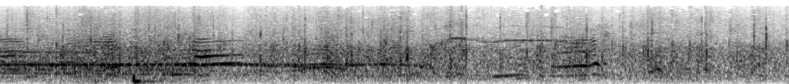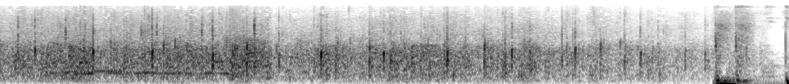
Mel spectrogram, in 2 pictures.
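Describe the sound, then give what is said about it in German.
A crowd claps loudly and steadily for several seconds for a duo of female presenters, with cheers and a few high whistles rising over the dense patter before a brief sharper burst at the end. “Wäre es vielleicht noch ein sehr, sehr guter Moment, um für unser sehr charmantes Moderatorinnen-Duo einen sehr, sehr grossen Applaus zu machen?”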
